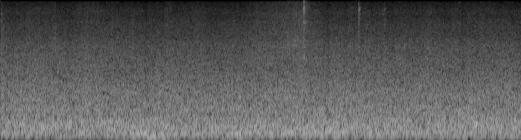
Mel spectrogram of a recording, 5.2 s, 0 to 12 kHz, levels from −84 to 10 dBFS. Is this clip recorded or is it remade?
recorded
